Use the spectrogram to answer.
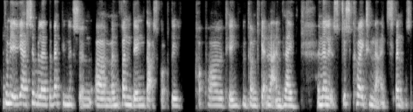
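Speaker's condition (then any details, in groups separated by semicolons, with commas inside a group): Deafness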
